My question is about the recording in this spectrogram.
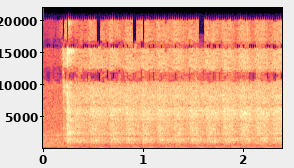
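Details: K24-swapped DC2 Integra cranking with injectors unplugged, ECU running previous owner's K24 program (fans on): steady, even starter cranking, smooth regular beat, no knocks or dragging; normal cranking.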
